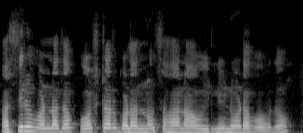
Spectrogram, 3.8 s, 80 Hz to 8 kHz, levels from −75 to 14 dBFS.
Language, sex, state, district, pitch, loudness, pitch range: Kannada, female, Karnataka, Bangalore, 195 Hz, -16 LUFS, 180-210 Hz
